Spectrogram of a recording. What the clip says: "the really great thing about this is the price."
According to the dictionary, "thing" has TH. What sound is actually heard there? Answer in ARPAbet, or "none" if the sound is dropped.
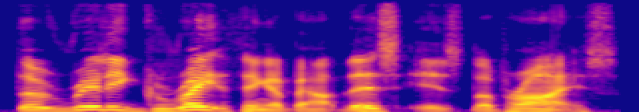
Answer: TH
